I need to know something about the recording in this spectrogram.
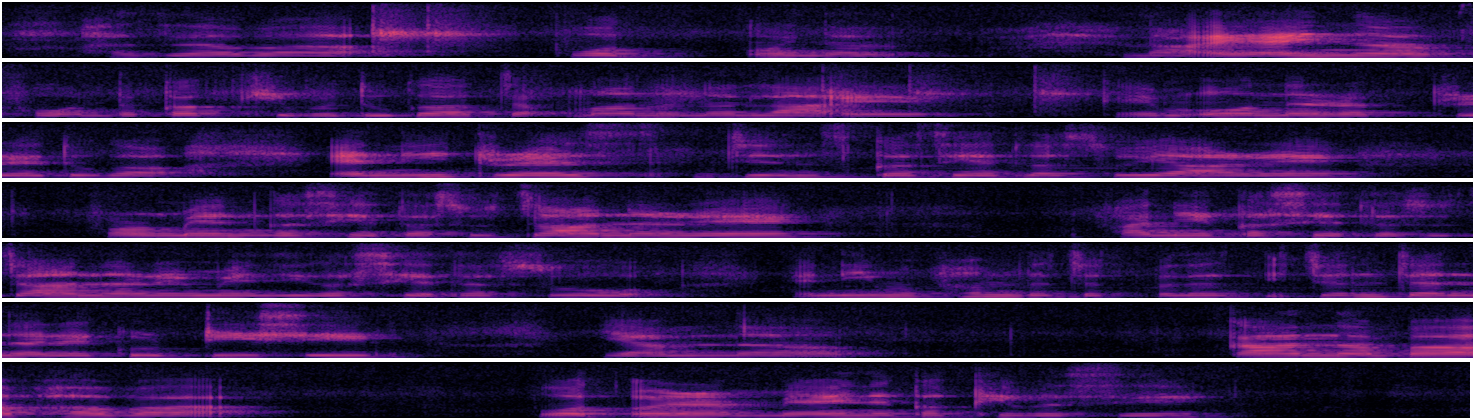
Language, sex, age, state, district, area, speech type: Manipuri, female, 18-30, Manipur, Tengnoupal, rural, spontaneous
